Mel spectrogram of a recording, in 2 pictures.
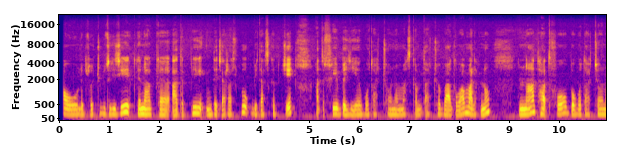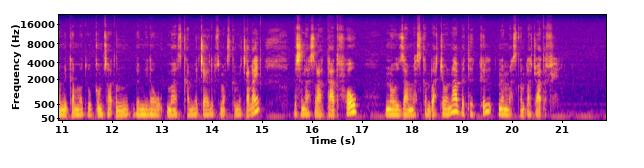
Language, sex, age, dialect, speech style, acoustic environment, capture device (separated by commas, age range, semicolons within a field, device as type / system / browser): Amharic, female, 35-44, Ethiopia - Addis Ababa, happy, silence, mobile / Linux / Chrome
